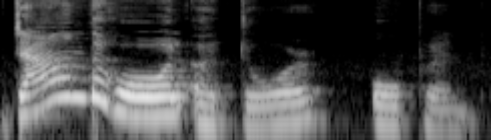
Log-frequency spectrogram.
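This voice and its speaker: Woman, high-pitched, very varied intonation, expressive children's audiobook narration. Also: slow pace. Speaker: audiobook reader.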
